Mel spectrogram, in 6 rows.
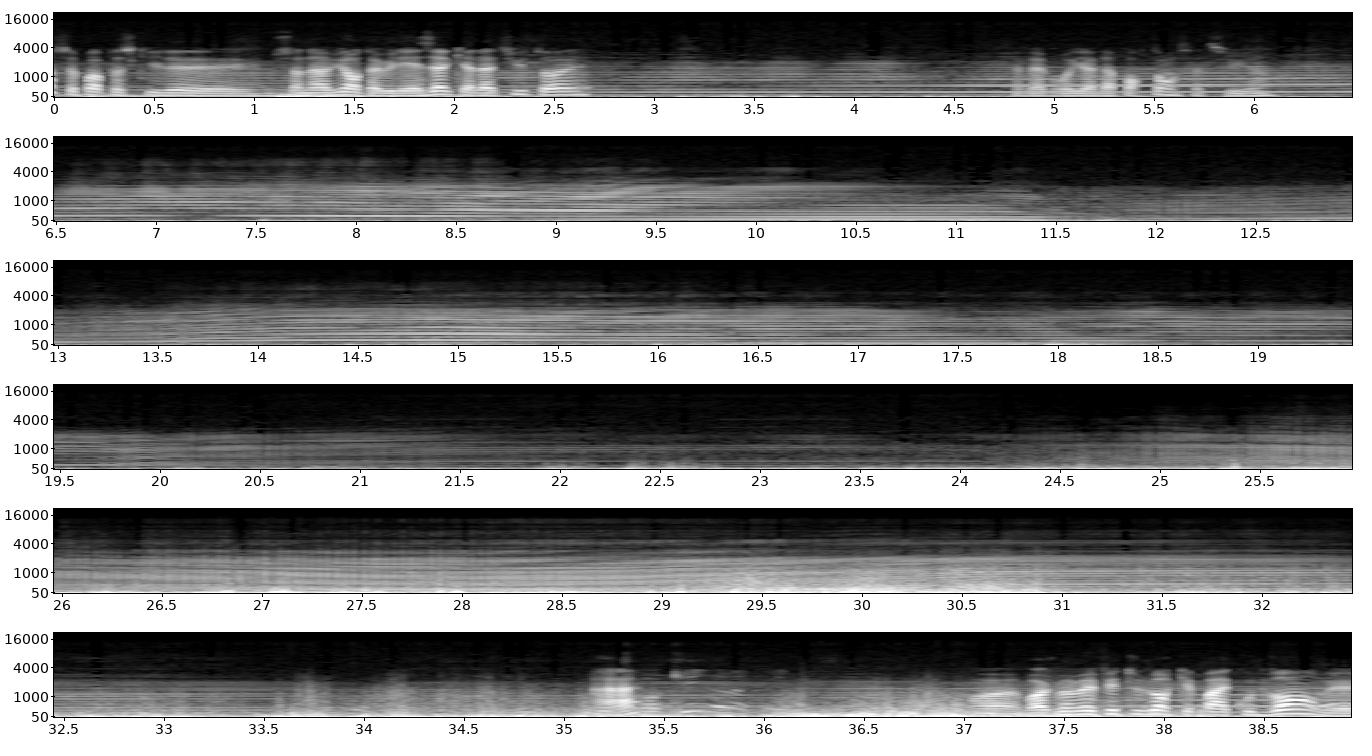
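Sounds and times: model aircraft engine drone: 0.0s - 38.9s
wind rumbling on microphone: 0.0s - 38.9s.

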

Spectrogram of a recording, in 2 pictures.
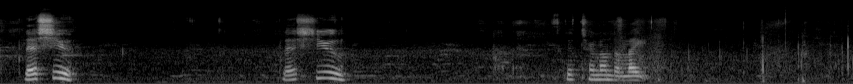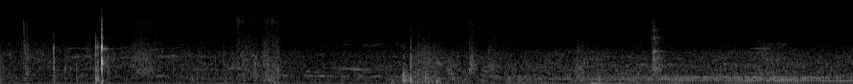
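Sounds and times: faint low hum: 0.0s - 17.0s
rustling on fleece blanket: 6.0s - 11.7s, 12.4s - 14.5s.

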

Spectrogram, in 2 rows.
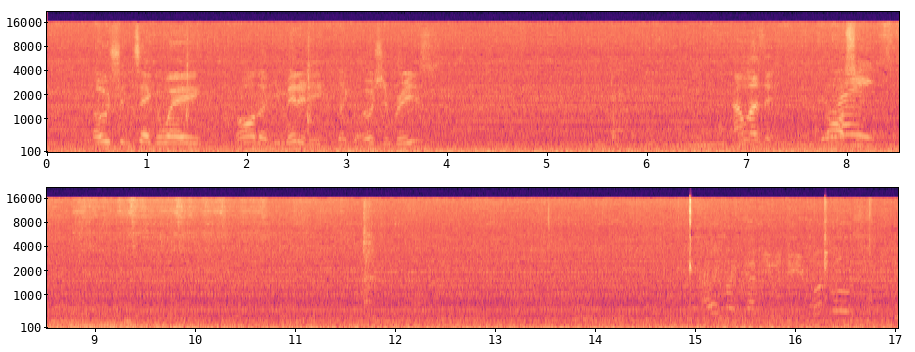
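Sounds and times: faint steady hum: 0.0s - 17.0s
low rumble: 0.0s - 17.0s
faint voices: 6.8s - 8.6s.

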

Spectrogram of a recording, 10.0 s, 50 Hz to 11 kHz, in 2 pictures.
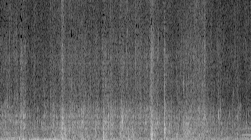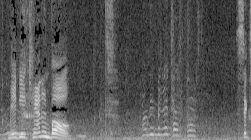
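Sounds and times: sharp splashes: 0.0s - 5.2s
water churning and sloshing: 0.0s - 9.6s.

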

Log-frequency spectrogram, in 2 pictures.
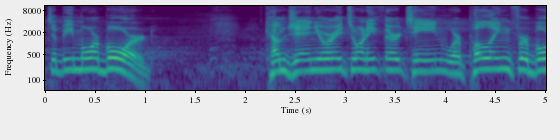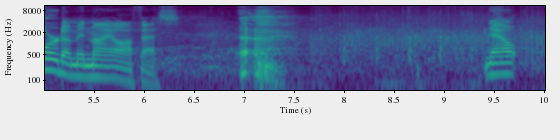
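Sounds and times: audience laughing: 6.3s - 7.6s
light scattered clapping: 7.5s - 10.0s.

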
